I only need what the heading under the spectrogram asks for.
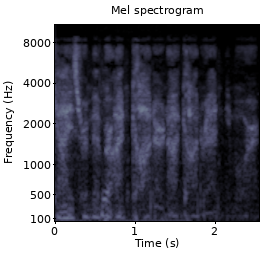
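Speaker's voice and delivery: hushed whispered aside in a character voice. Whispering to the others in character as Connor: whispering in character. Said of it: "I'm gonna whisper to him".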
